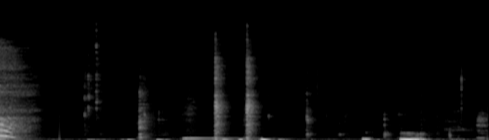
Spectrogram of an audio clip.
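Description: Light tapping and clicking from someone typing a message on a phone: several soft, scattered taps at an uneven pace, with a brief vocal sound near the end.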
